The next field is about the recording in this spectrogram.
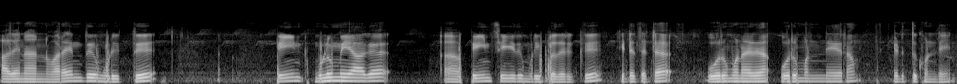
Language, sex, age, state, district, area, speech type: Tamil, male, 30-45, Tamil Nadu, Pudukkottai, rural, spontaneous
